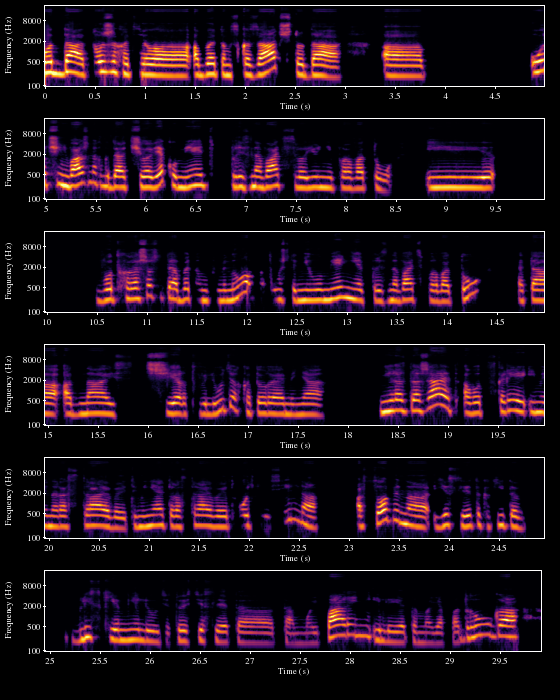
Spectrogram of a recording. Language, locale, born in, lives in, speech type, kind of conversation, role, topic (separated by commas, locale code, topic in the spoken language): Russian, ru-RU, Ukraine, Estonia, conversation, unstructured, none, Что вас обычно больше всего огорчает в людях?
